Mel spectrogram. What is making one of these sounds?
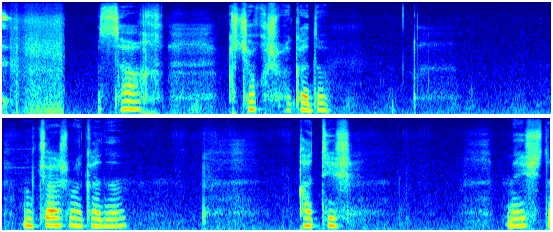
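A young boy speaks in a quiet, shaky voice close by.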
